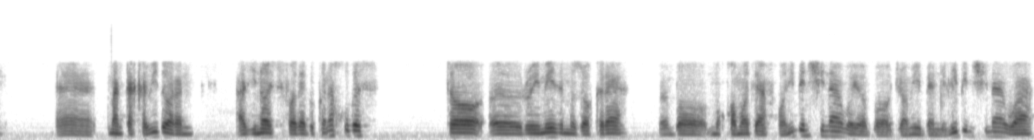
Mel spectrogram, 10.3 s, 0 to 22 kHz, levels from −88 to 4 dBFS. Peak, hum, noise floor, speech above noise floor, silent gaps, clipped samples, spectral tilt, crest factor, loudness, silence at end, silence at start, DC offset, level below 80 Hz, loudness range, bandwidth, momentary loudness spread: -10 dBFS; none; -66 dBFS; 39 dB; none; under 0.1%; -9 dB/octave; 20 dB; -29 LUFS; 0 s; 0.55 s; under 0.1%; -72 dBFS; 3 LU; 3.8 kHz; 7 LU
